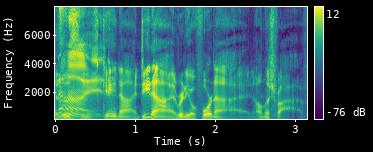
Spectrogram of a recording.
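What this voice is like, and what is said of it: Exaggerated radio DJ voice. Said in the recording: “in a radio voice”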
